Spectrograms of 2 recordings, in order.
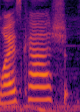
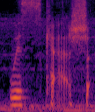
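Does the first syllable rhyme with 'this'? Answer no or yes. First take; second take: no; yes. First: The first syllable does not rhyme with 'this'. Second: The first syllable rhymes with 'this'. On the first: The speaker calls it wrong. "Dang it! I just did it now too" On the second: The speaker calls it right. "the first syllable rhymes with this"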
